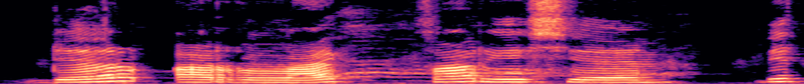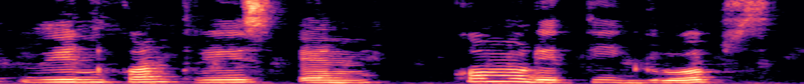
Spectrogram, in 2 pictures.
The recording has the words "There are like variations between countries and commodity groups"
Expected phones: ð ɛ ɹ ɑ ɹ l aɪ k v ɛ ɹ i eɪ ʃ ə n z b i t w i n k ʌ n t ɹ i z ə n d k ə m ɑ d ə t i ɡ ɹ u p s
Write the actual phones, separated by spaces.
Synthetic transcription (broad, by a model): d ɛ ɹ ɑ ɹ l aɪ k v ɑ ɹ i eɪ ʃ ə n b i t w i n k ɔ n t ɹ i s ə n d k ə m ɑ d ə t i ɡ ɹ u p s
